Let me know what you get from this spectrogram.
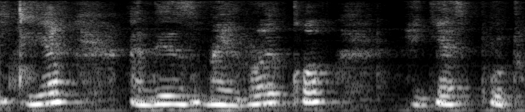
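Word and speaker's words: Royco: How do you call roiko in your region?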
